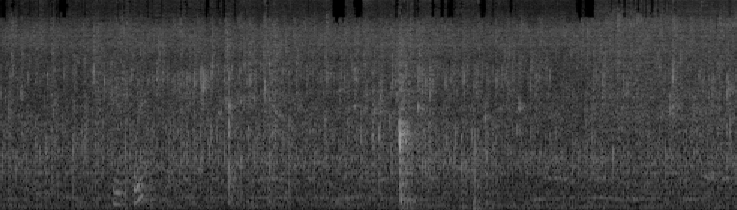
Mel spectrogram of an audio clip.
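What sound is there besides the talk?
khoya korma simmering on dum in pot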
